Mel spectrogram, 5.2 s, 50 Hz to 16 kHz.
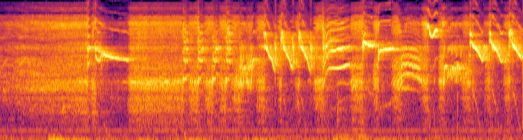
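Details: Lesser Goldfinch, a 10.2 cm bird found between 200 and 3100 m and occurring in the Rio Blanco reserve, Caldas, Colombia; fast, high twittering song of varied chirps and downslurred whistles, rising in loudness, after a steady tone.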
